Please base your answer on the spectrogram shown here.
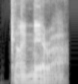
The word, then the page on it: chimaera: British English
